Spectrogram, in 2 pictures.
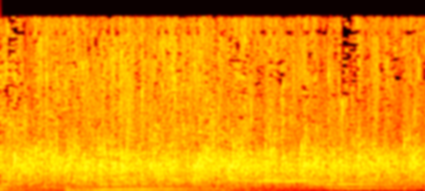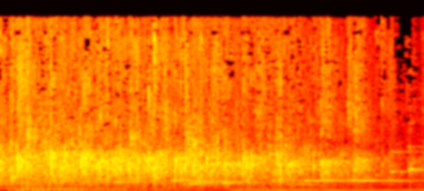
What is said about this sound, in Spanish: Un aplauso a Jesús.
